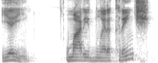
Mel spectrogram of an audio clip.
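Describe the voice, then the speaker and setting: On a podcast, a middle-aged Brazilian woman offers her personal testimony as casual storytelling, impersonating the people who appear in it. Her Brazilian Portuguese-accented voice is deep and fairly bright, with a steady tone and a slightly fast pace.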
